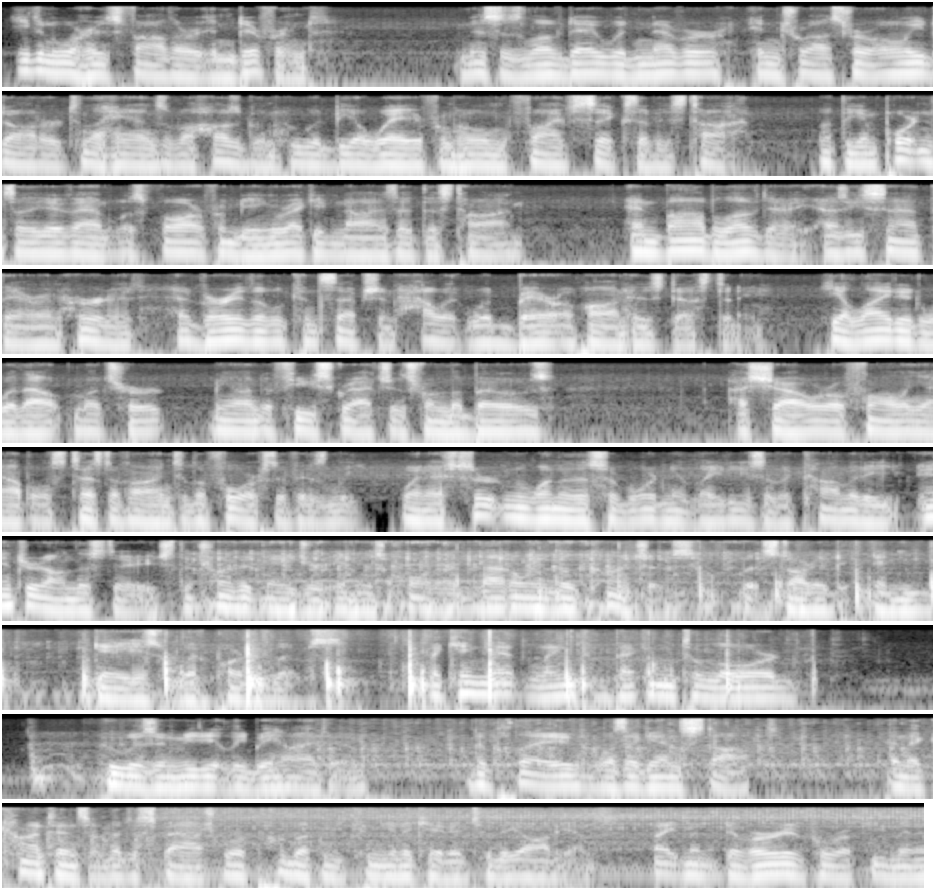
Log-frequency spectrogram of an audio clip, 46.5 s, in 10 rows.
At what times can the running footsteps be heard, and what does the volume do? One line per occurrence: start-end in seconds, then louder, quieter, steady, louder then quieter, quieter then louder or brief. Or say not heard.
29.8-36.7 louder then quieter.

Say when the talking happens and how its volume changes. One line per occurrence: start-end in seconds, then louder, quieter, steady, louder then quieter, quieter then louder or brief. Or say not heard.
0.1-46.4 steady.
